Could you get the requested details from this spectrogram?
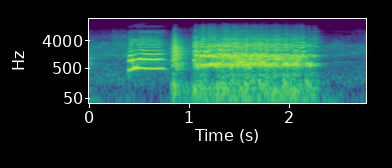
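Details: Turkey calling: a short clear harmonic note, then a long, dense rattling gobble lasting over a second, loud and close with a quiet background.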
